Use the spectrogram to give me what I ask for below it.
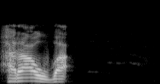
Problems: none marked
